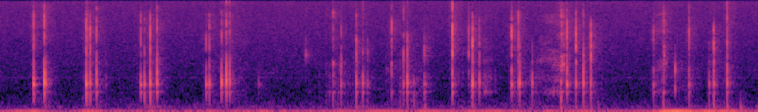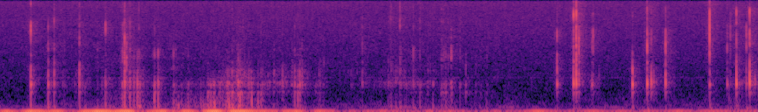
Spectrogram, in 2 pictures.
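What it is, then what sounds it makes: Hollow faux-leather covered box. A small, hollow, round lidded box covered in a glossy black crocodile-texture finish is tapped and scratched with long purple-painted nails. Quick, uneven clicking taps sound over scratchy friction, with a low hollow rumble swelling in the middle of the clip.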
